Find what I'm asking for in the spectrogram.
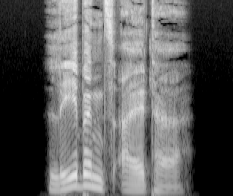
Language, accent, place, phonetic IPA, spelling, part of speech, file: German, Germany, Berlin, [ˈleːbn̩sˌʔaltɐ], Lebensalter, noun, De-Lebensalter.ogg
- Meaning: age (of life)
